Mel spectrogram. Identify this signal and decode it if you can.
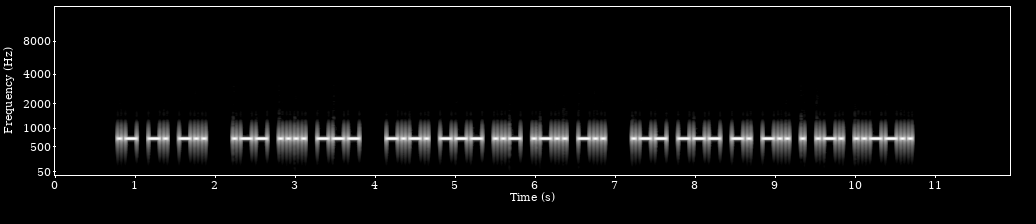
Morse code, heard as a keyed tone, about 25 wpm, 700 Hz. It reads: AND WHO COULD WONDER?
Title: Sentences from Top 1000 Words - Review Part 3 - 25wpm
